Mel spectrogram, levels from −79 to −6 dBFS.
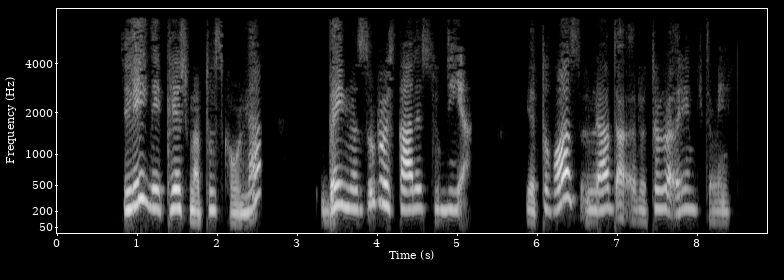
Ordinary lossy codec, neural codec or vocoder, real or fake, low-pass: MP3, 32 kbps; codec, 16 kHz, 0.5 kbps, X-Codec, HuBERT features, trained on general audio; fake; 7.2 kHz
